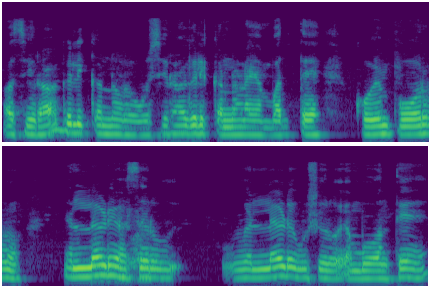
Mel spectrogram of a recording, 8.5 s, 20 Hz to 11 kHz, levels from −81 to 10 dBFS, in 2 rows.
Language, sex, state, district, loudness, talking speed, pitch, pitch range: Kannada, male, Karnataka, Bijapur, -17 LUFS, 85 wpm, 150 Hz, 140-160 Hz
